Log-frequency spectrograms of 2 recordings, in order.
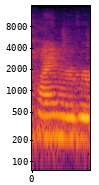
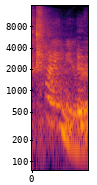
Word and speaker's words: Piney River: From Pine River Brewing. She likes to lick the can. Yeah. Or Piney River. I said Pine River. Piney River. It's Piney River, which is in, I can't remember how to pronounce it again.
